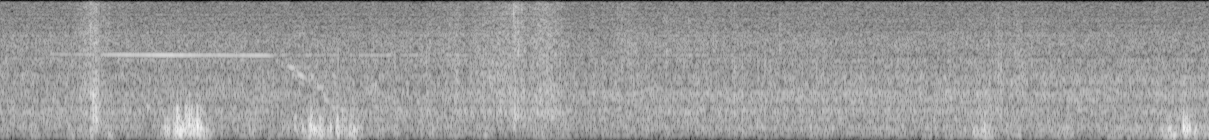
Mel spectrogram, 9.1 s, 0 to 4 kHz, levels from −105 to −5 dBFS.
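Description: From 2.54 s to 7.67 s a train of clicks runs over the sound: around thirty pulses of much the same shape, about 5.3 per second on average but unevenly spaced, each standing out roughly 10 dB above the audio. They tick through the pauses too, which separates them from call-path glitches tied to the signal. The likely source is interference from nearby equipment or a faulty connection or power supply. The bandwidth stops at 4 kHz, which fits G.711 mu-law.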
